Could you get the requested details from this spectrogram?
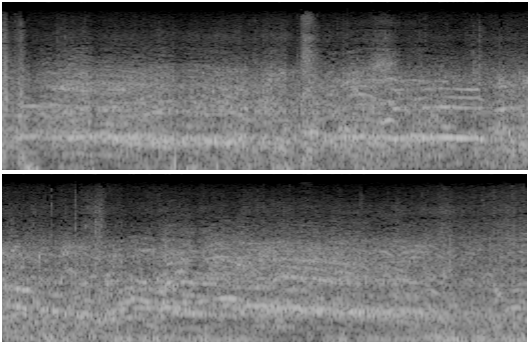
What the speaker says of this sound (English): And the Widnes fans trying to warm themselves up, cheering every tackle.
